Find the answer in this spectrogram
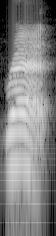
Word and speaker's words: read: Ok with have so the is pronounce as red oke different from jacky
